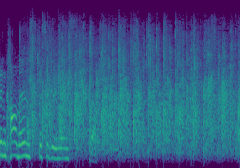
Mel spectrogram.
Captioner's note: applause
